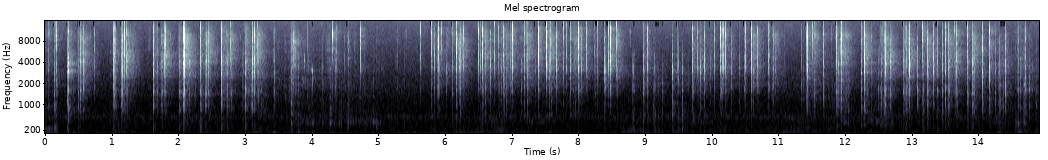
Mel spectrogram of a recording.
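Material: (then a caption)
Plastic. Long acrylic nails tap the bottom and sides of a clear plastic micellar water bottle, full of orange liquid and held on its side. The result is a steady stream of quick, bright plastic clicks that die away almost instantly, with very little low end.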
